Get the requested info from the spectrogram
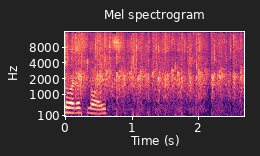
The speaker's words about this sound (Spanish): Dale ese fuerte aplauso al Rey de Reyes y Señor de Señores.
